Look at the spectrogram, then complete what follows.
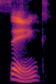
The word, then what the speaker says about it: think: pronunciar como teng ok recuerden que la th en inglés tiene un sonido parecido a la z del español que se habla en españa cuando decimos zapato ellos dicen en españa dicen zapato es el sonido del zapato es el sonido de la th entonces para pronunciar el verbo zinc lo tenemos que hacer de esta manera no tengo sí no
